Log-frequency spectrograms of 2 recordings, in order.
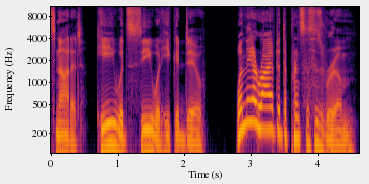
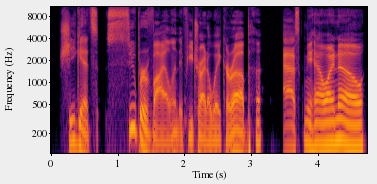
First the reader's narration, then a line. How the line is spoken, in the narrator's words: the king laughed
